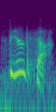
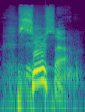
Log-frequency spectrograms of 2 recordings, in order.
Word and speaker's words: Saoirse: There's an actress of the same name, and I cannot pronounce it to save my soul. It's Saoirse. – It's actually very Saoirse. – Saoirse. Okay. – Saoirse. – Saoirse. – Like S A. Yeah. Saoirse.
